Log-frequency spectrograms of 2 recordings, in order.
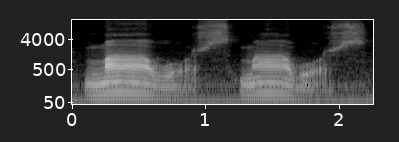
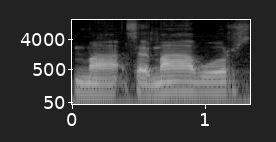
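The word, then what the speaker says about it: Mavors: never had that one I know that woe gets uh taken out uh so just ma Wars it also demonstrates how the V was a was sound yes at least in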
